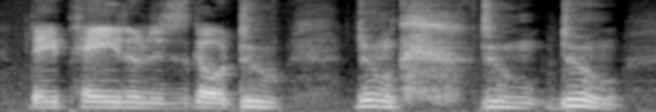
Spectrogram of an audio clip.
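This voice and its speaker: A man's fairly high-pitched voice in an animated tone. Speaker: music producer reacting to songs. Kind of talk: music reaction commentary. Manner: casual, animated; loud.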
